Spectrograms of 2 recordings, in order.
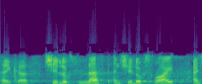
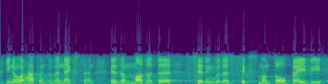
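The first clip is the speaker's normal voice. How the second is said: normal talking voice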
